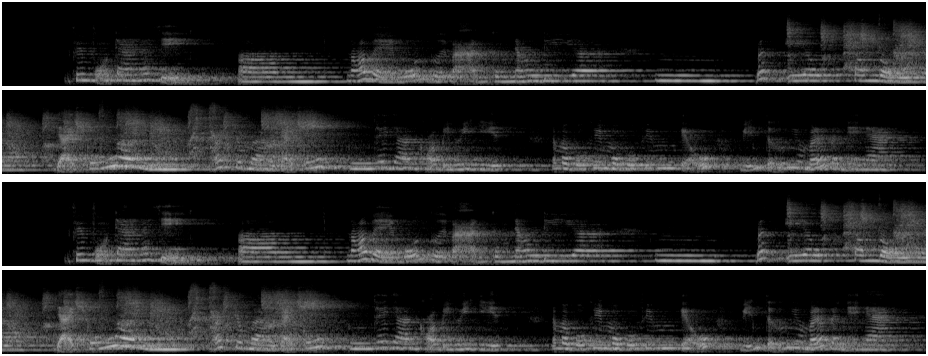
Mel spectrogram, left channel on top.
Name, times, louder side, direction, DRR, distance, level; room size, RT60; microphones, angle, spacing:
voice 1, 0.7-1.9 2.4-3.2 3.4-6.0 6.5-7.2 7.5-9.5 9.7-14.2 14.7-16.4 16.6-18.1, right 1 dB, 15° right, 3 dB, 0.9 m, -31 dB
Scratching (performance technique), 7.8-7.9 8.2-11.5 11.8-12.4, equal, ahead, 1.5 m, -37 dB
13.5 x 8.9 x 4.4 m, 2.4 s
head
